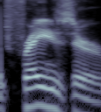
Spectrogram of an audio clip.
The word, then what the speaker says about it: Fraser: I mean, so I would ride around in my car going, Brendan Fraser rhymes with razor.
